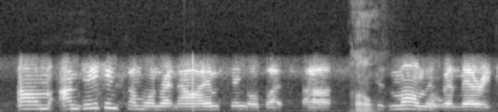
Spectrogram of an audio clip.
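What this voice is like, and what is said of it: British London accent. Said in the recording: “are you from the UK? ... I am. I'm from London. ... I love your accent.”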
